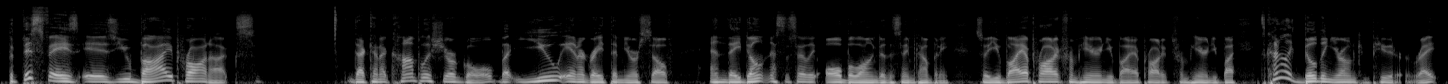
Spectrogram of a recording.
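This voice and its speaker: Mellow low-voiced man explaining casually. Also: lively intonation, a little fast, no room sound, studio quality. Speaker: presenter of a tech explainer video. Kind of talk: unscripted explainer, casual and conversational.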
